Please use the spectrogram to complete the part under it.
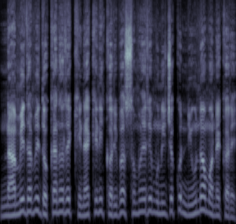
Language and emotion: Odia, fearful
